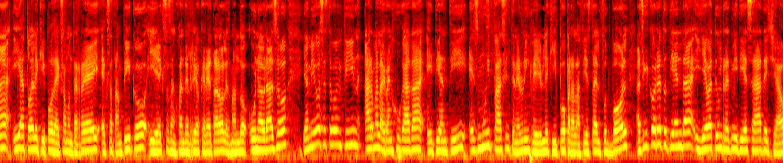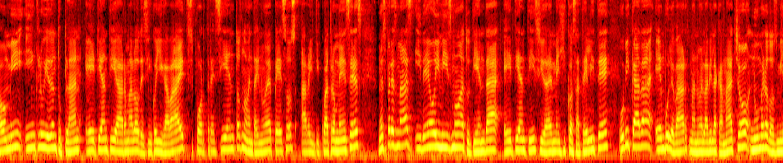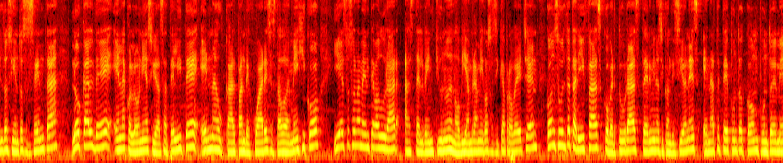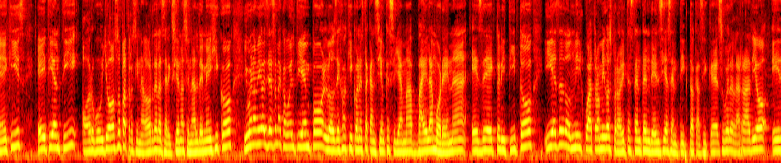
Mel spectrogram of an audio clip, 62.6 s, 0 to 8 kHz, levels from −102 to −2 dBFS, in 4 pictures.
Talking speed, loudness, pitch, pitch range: 175 wpm, -27 LUFS, 155 Hz, 140-185 Hz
